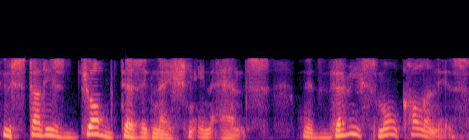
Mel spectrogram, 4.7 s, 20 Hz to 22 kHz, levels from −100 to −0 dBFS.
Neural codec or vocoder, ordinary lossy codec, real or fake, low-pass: codec, 16 kHz, 8 kbps, FunCodec, trained on LibriTTS, 25 frames a second; AAC, 16 kbps; fake; 7.2 kHz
